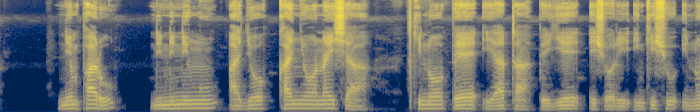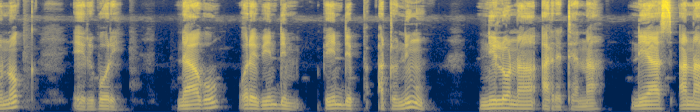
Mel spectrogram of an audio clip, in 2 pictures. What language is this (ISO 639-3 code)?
mas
